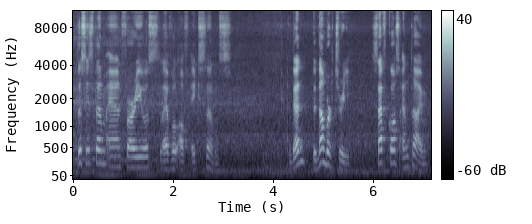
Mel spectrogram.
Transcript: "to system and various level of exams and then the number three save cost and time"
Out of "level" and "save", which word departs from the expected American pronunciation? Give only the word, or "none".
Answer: save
